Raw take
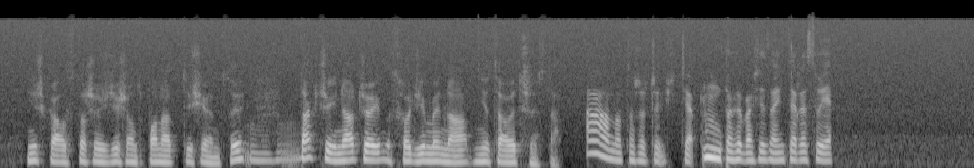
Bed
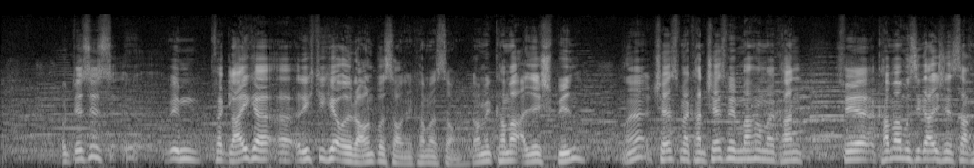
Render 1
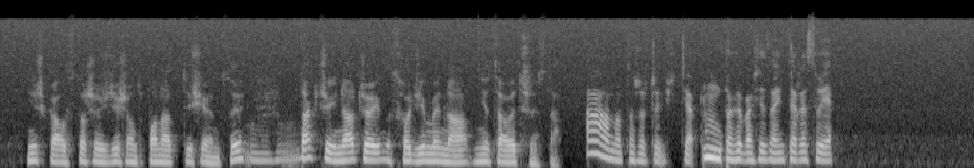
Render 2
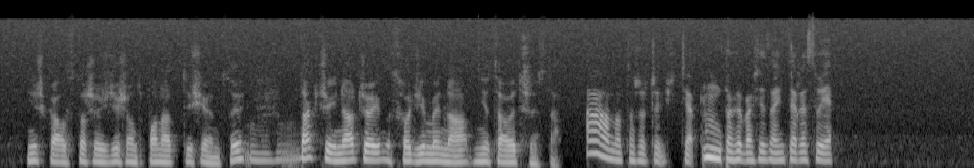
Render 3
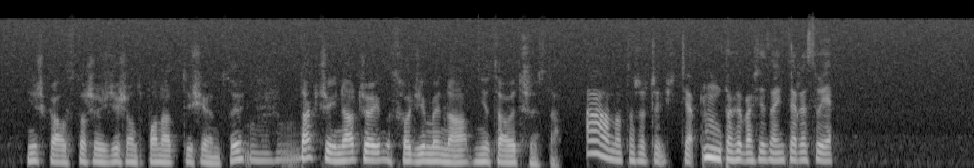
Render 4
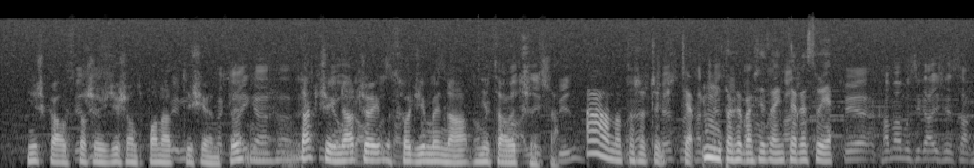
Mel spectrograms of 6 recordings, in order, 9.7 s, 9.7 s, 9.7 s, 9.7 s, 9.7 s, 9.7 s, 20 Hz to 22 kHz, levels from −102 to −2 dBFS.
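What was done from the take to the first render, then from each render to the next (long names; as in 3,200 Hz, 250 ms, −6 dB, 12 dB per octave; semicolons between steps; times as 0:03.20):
broadband denoise 8 dB, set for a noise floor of −45 dBFS
level −5.5 dB
no processing that can be heard
mix in bed −18 dB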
